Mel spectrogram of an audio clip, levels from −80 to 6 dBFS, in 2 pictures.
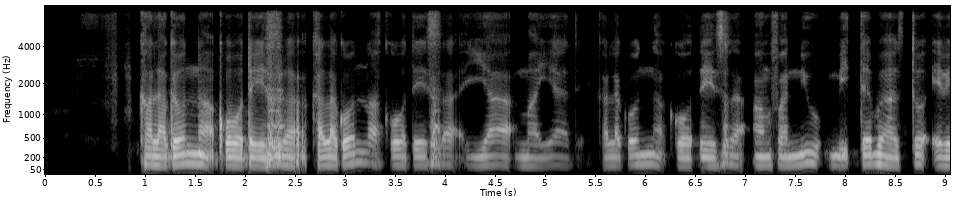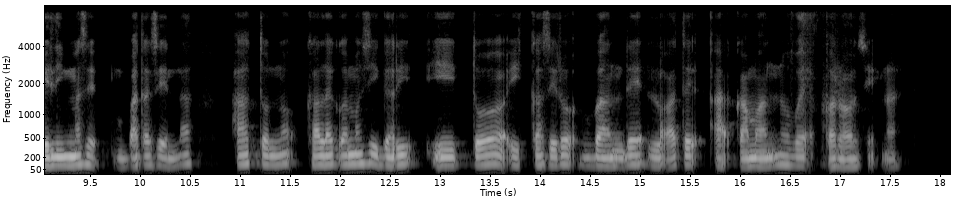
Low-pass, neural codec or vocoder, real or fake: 7.2 kHz; codec, 16 kHz, 0.9 kbps, LongCat-Audio-Codec; fake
